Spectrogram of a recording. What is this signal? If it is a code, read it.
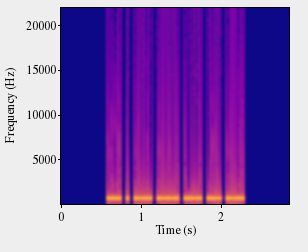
Morse code, heard as a keyed tone, about 53 wpm, 700 Hz. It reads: HELPFUL
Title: Sentences from Top 1000 Words - Review Part 6 - New Word Drill - 50wpm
